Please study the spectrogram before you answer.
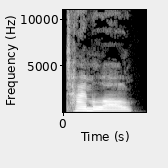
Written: timolol

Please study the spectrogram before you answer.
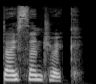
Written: dicentric

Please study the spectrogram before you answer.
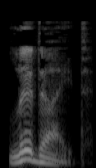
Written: lyddite

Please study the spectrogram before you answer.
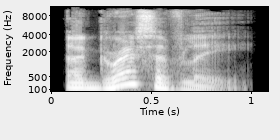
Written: aggressively

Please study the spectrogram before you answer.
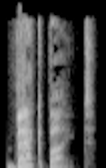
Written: backbite

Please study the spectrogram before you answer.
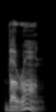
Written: barong

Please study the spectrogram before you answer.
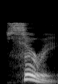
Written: Surrey

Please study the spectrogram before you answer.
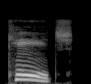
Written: kage

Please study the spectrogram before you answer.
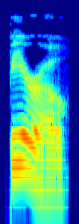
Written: biro

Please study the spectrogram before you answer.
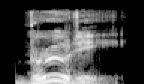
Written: broody

